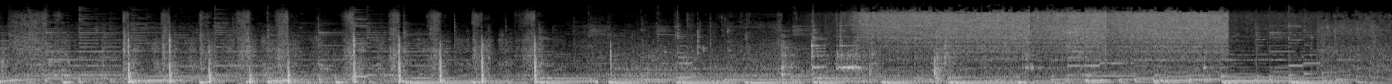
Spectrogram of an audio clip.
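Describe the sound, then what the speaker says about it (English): Onions browning and caramelizing in a pan, meant for beef sliders: a steady close sizzle with repeated scraping stirs and clinks of a utensil, building into a louder, hissing fry. "The first thing that you want to do is just brown and caramelize your onions."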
